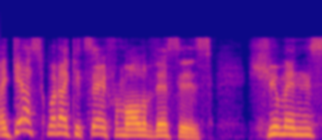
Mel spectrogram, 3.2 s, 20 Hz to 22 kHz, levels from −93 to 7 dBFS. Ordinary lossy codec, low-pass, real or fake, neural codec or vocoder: AAC, 48 kbps; 7.2 kHz; fake; codec, 44.1 kHz, 2.6 kbps, SNAC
